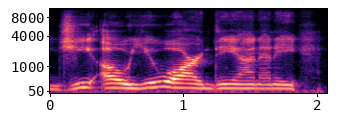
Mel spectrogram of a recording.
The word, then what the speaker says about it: Gourdin: He spelled it Guardin. He's supposed to be Gourdin.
